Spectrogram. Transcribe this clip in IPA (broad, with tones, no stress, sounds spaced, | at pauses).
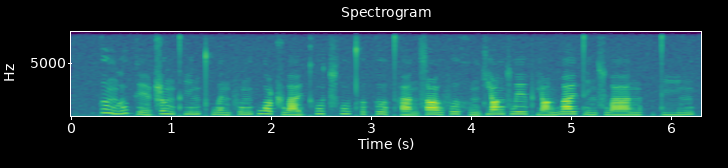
k ɤ˥˧ ŋ l u˥˩ k e˨˩ ɪ̯ ʈ͡ʂ ɤ˥˩ ŋ t̪ʰ i˧˥ n t̪ʰ w ə˨˩ n f ʊ˧˥ ŋ k w ɔ˥˩ ʈ͡ʂ w a˨˩ ɪ̯ kʰ u˥ t͡sʰ u˥ t̪ʰ ɤ˨ k ɤ˥˩ t̪ʰ a˨˩ n s ɑ˥˧ ʊ̯ f ɤ˥˩ x ʊ˨˩ ŋ ɕ j ɑ˥ ŋ s w e˥ ɪ̯ pʰ j ɑ˧˥ ŋ w a˥ ɪ̯ t̪ i˧˥ n s w a˥ n | t̪ i˧˥ n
